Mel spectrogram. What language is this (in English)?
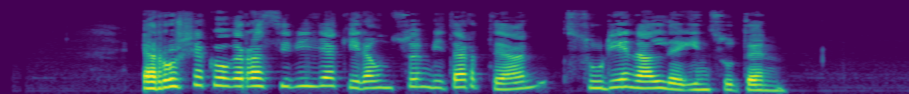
Basque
